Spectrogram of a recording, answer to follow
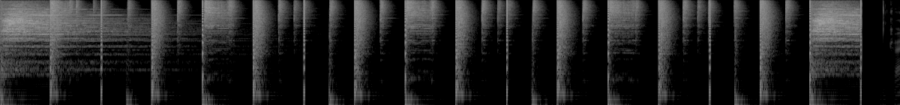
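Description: Playback of a multitrack recorded acoustic drum kit: kick, snare and hi-hat in a steady groove, with a cymbal crash at the start and another near the end. The hits have been edited to the grid with Beat Detective's edit smoothing and crossfades, and they play back tight and without jitter. Playback cuts off suddenly just before the end.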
